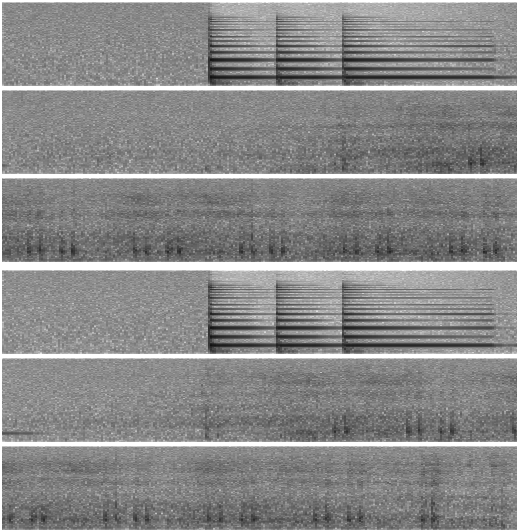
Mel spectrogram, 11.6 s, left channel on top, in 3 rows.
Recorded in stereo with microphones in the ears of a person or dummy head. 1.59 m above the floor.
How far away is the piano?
About 0.5 m.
